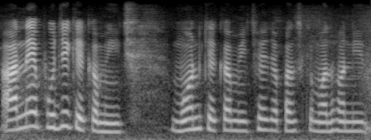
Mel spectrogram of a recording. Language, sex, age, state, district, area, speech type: Maithili, female, 60+, Bihar, Madhubani, rural, spontaneous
